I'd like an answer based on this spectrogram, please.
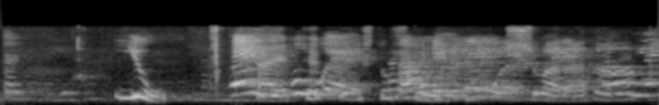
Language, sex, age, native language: Icelandic, female, 14, Icelandic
